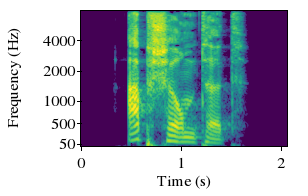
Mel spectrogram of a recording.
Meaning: inflection of abschirmen: 1. second-person plural dependent preterite 2. second-person plural dependent subjunctive II
- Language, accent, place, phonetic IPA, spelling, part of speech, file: German, Germany, Berlin, [ˈapˌʃɪʁmtət], abschirmtet, verb, De-abschirmtet.ogg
